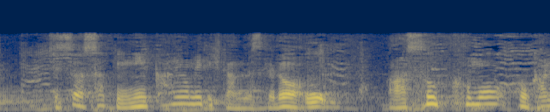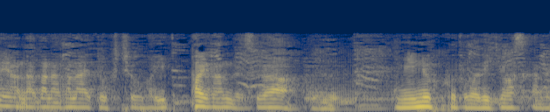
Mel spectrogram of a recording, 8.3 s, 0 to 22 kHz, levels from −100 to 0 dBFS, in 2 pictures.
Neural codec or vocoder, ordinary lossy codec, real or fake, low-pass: vocoder, 22.05 kHz, 80 mel bands, Vocos; none; fake; 7.2 kHz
